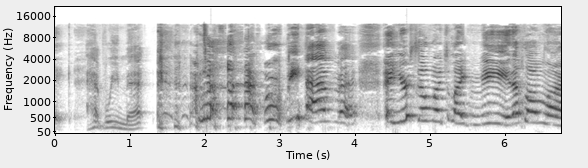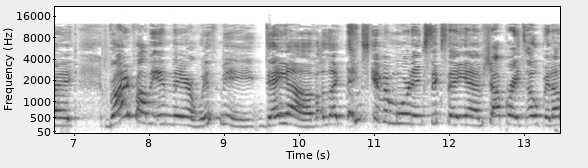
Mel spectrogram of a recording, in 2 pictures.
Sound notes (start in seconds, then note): 1.4 laughing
